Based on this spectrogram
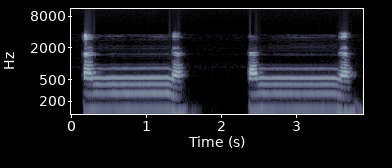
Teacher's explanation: এক আলিফ সমপরিমাণ নাকের মধ্যে রাখা · Term: গুণনা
